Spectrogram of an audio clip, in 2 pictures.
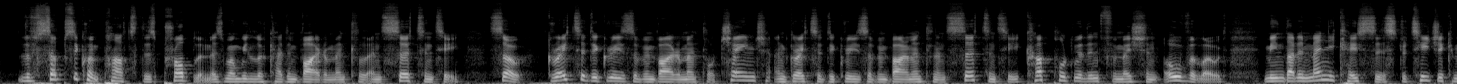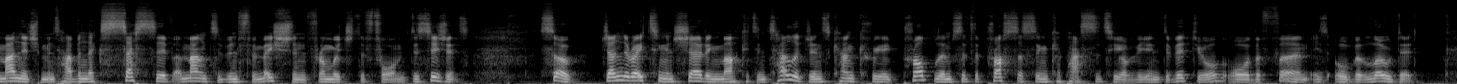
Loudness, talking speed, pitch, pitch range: -27 LUFS, 140 wpm, 125 Hz, 120-150 Hz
